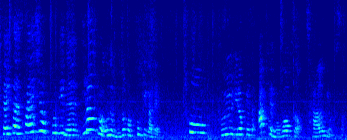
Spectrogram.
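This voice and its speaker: Animated high-voiced woman teaching grammar. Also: fairly quick, a little hiss or hum. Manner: asks and answers her own questions, voicing students. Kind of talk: lecture. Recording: echoey room, mic at a distance.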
